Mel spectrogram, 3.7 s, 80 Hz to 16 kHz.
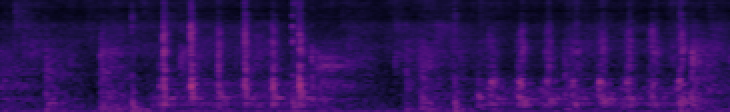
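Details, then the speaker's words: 1998 Mercedes W210 E320 V6 electric steering column: the tilt motor whirs with quick uneven ticking, three or four a second, but the column doesn't tilt, though telescoping works; the stopper in the tilt gear is broken. "you can hear the motor but it doesn't go up and down so the common problem is with the gear"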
